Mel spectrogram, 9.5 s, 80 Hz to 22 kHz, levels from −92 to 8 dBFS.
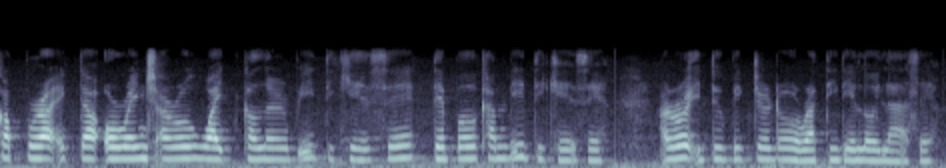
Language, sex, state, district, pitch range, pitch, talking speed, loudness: Nagamese, female, Nagaland, Kohima, 225-255 Hz, 245 Hz, 145 wpm, -19 LUFS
